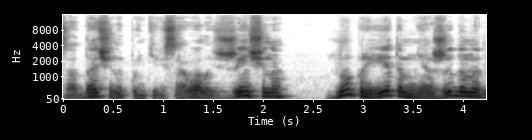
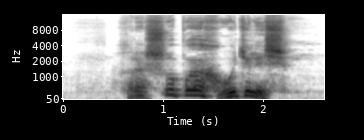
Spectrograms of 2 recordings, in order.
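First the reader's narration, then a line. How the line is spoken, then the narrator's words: Grumble. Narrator (Russian): проворчал Йозеф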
